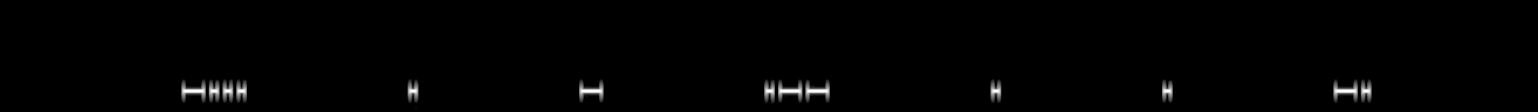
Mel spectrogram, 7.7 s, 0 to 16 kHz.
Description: Morse code, heard as a keyed tone, about 34 wpm, spaced as for 10 wpm, 700 Hz. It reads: BETWEEN
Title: 8x Character Spacing - Top 300 Words - 35wpm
